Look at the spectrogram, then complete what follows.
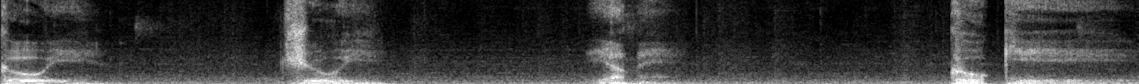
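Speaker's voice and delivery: whispered like a killer. Demanding a cookie from the staff, then a serial-killer Cookie Monster voice. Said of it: "make the Cookie Monster sound like a fucking serial killer".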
